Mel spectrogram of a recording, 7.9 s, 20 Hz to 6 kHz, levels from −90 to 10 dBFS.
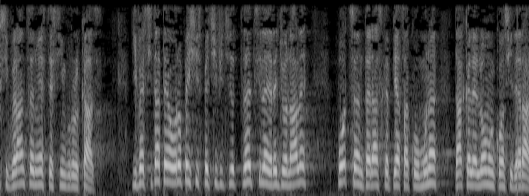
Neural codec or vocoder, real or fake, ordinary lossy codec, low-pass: none; real; none; 5.4 kHz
